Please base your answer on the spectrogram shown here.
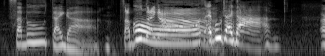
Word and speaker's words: Saber Tiger: Pronounced Sabu Tiger.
